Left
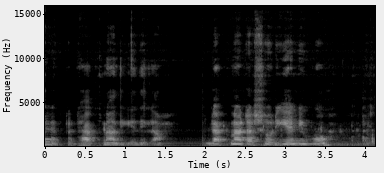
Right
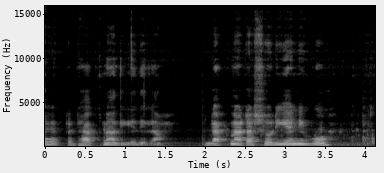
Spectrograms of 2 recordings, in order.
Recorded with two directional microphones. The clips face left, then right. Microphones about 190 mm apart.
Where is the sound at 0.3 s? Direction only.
50° right (ahead or behind).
